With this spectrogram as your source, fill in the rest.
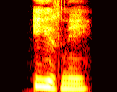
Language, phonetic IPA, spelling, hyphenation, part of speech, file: Hungarian, [ˈiːrni], írni, ír‧ni, verb, Hu-írni.ogg
- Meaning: infinitive of ír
